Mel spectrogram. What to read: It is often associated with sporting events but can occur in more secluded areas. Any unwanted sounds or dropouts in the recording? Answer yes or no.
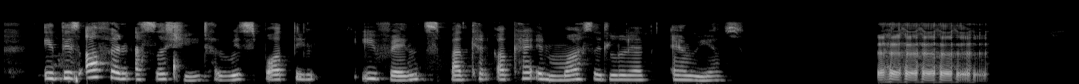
yes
